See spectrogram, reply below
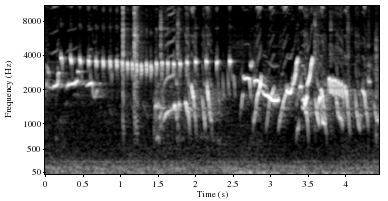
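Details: Tail-flicking white-rumped shama in long continuous song with changing voices, opening with a rapid run of repeated clicking notes, then flowing into varied whistled slurs and bright chattering phrases.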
